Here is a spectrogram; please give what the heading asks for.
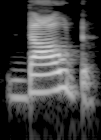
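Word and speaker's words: doubt: बी और टी का combination डाउट टी तक पढ़ा गया। बी साइलेंट है।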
